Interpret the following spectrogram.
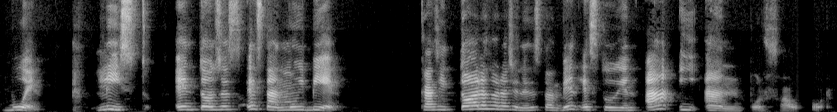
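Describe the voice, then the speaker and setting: A woman teaching an online English class in Spanish, reading out student answers and gently correcting them. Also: high voice, lively intonation, slow. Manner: encouraging corrections in a patient teacherly tone. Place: online session.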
